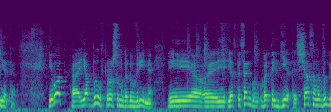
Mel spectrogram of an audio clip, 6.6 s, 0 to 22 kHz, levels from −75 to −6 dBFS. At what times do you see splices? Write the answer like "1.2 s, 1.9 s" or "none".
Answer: 1.3 s, 5.0 s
